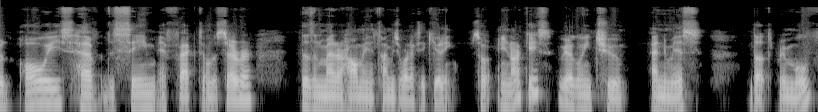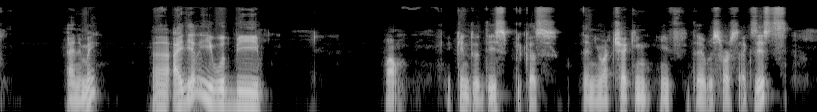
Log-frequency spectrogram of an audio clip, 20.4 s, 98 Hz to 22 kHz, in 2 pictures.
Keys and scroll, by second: 8.0 Return, 17.0 super+c, 19.2 super+v.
